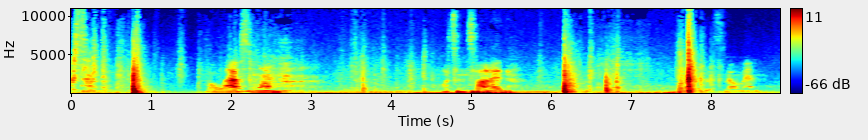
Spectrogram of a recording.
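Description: A plastic lid clicks and thuds as it is unlatched and lifted.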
